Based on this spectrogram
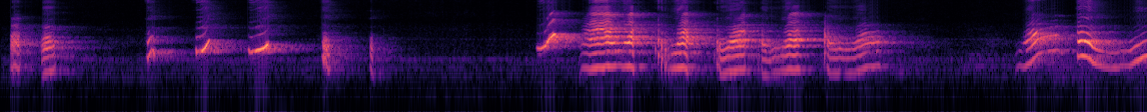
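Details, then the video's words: Pet talking parrot, a green parrot, producing a run of harmonic, voice-like chattering syllables in bursts, some rising and falling, with short pauses between phrases; indoors with a steady faint hum behind. "Parrot Sound Talking Parrot Bolne wala totha calling Mithu"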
